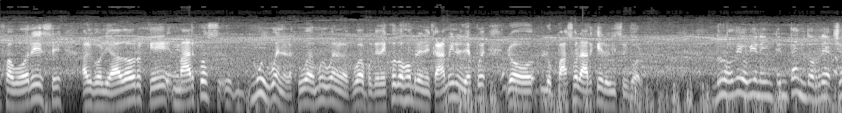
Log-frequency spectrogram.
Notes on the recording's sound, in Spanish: Desde el Club Atletico Sacachispas, la Radio Comechingones transmitió on line para todo el mundo el primer partido de Futbol Senior desde el techo de las instalaciones del queridisimo club. De esta manera, nace un hito en la historia del futbol de Villa de las Rosas.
